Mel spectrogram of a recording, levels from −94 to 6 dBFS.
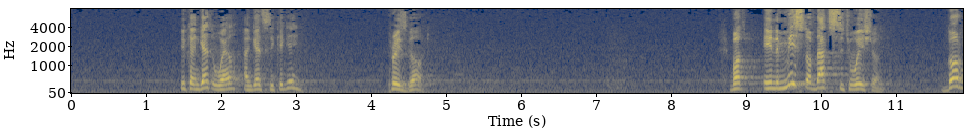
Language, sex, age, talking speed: English, male, 50-69, 90 wpm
